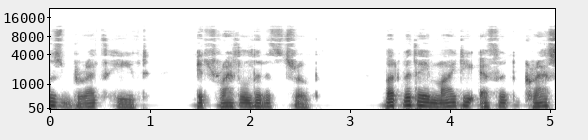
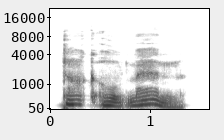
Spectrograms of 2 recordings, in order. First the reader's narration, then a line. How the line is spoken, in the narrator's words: exclaimed the affrighted minister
